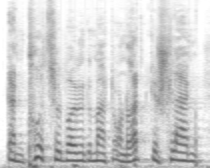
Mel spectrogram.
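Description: An older man, a guest in an interview, telling his life story in a lively, colloquial way with many fillers and restarts. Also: high-pitched, fast. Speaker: guest adventurer.

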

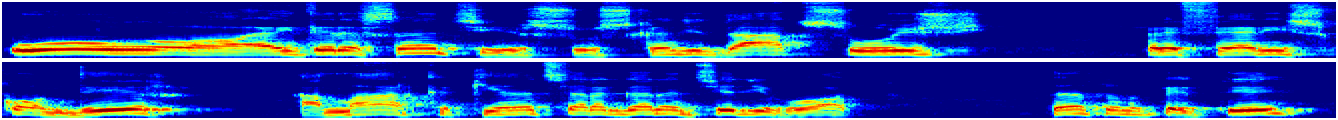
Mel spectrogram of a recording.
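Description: A man's voice: a little high, mellow. A man with a Brazilian accent hosting a political talk show, giving opinionated, wry commentary. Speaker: show host.

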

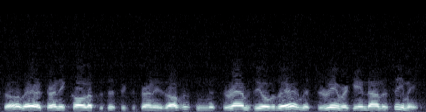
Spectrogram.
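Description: An actor playing a plain-spoken, cautious boat captain in an old radio crime drama. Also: male voice, medium pitch, fast talker, close to an everyday voice. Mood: matter-of-fact. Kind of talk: 1930s-40s radio crime drama acting. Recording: muffled, scratchy old-time radio recording.

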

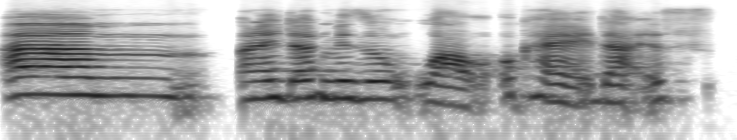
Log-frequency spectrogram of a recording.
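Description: A woman hosting a spiritual podcast on her own, talking in a relaxed, searching way with many soft pauses and light laughs. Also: a little high, highs cut off. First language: German. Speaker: podcast host. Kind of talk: casual solo podcast monologue.

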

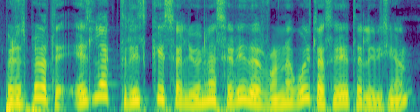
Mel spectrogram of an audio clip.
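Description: A podcast co-host chiming in with short, curious, lively reactions in casual chat. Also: medium pitch, very fast, dry recording.

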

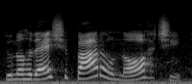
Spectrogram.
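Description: Bright-voiced woman explaining in easy chat. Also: on the high side, slow. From northern Brazil. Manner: relaxed, explanatory, chatty. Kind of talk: casual group chat.

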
